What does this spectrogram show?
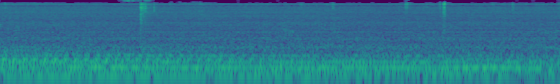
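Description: Car engine idling, a steady low rumble, with two faint ticks.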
